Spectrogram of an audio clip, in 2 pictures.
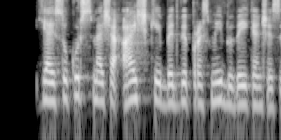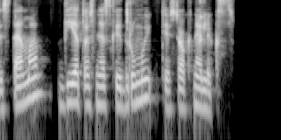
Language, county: Lithuanian, Vilnius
